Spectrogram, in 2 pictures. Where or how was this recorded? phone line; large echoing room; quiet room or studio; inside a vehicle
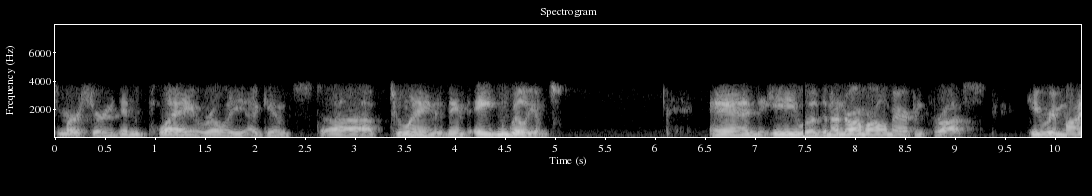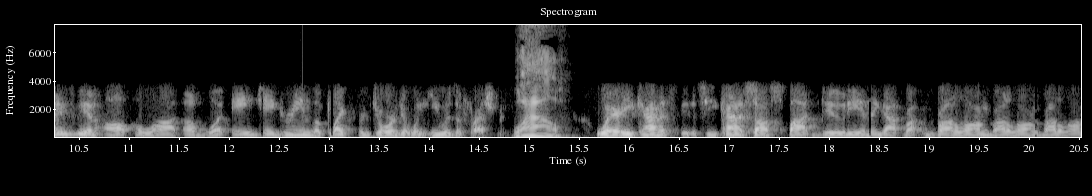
phone line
